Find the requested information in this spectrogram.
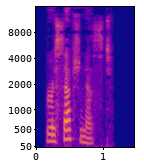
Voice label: "receptionist", english

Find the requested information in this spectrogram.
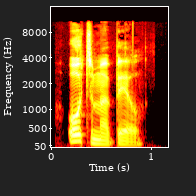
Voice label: "automobile", english

